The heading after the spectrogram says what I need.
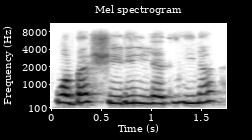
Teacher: یہاں پہ شین مشدد ہے تو اس کو 2 بار ادا کریں گے، ایک بار ساکن کر کے ایک بار اس کی حرکت کے مطابق ، وبشر را، یہاں پہ ہم باریک پڑھیں گے، را کو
